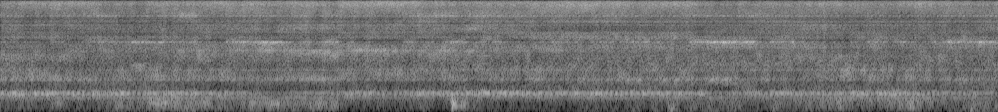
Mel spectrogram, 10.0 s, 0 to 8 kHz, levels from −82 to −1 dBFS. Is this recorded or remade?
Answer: remade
